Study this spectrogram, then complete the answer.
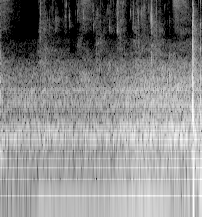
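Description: Broth pours from a carton into a pot.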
